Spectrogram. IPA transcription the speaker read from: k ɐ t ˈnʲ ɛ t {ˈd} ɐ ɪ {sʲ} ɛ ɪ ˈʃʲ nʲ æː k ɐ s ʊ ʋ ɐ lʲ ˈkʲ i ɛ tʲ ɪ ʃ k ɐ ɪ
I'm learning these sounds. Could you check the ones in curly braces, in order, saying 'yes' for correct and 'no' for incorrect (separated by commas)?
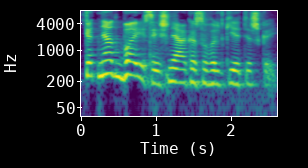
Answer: no, yes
